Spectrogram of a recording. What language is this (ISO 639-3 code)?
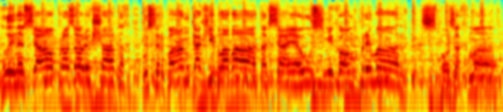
ukr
